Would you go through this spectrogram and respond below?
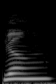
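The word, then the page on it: reng: tone 2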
